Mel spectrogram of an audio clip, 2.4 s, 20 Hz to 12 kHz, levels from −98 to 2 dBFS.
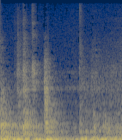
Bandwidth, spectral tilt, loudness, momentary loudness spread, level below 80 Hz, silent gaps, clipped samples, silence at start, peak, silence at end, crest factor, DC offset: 7.6 kHz; -7.5 dB/octave; -29 LUFS; 8 LU; -26 dBFS; none; under 0.1%; 0 s; -6 dBFS; 0 s; 16 dB; under 0.1%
